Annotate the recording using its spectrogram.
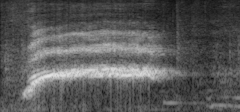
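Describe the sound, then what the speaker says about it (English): A child performer playing the Gruffalo in a school drama production lets out one loud, sustained scream that rises, then holds steady for about a second before cutting off. "The Gruffalo screamed and collapsed to the floor."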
